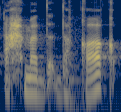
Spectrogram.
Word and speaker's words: Ahmad Daqqaq: Je m'appelle Ahmad Dakkak, Ahmad Dakkak en arabe.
